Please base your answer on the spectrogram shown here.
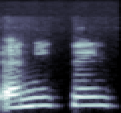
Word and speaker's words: anything: When you see anything, TH, you pronounce it like una Z en español.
